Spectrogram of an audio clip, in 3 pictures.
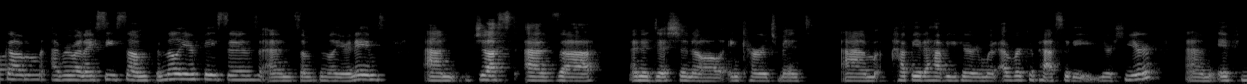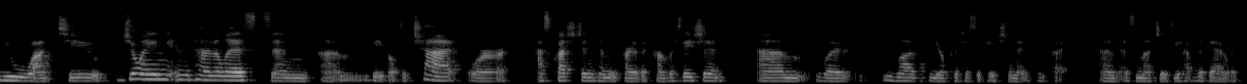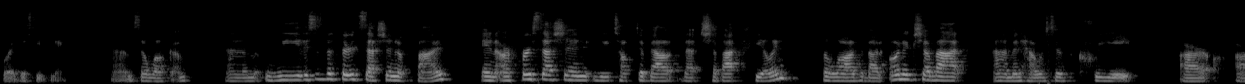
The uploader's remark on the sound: This audio was originally captured from Zoom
